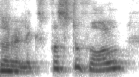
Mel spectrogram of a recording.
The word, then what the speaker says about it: relique: the books of poetry, the spelling is RELIQUE. Okay, एक archaic touch यानी पुराना touch देने की कोशिश स्पेलिंग में कई जगह की गई है, लेकिन एक्चुअल स्पेलिंग रेलिक ही होती है.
